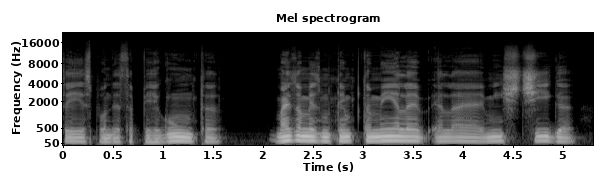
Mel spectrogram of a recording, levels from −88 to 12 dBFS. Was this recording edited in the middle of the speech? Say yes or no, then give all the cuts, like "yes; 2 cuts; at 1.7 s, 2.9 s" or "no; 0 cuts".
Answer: no; 0 cuts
